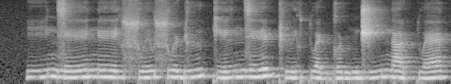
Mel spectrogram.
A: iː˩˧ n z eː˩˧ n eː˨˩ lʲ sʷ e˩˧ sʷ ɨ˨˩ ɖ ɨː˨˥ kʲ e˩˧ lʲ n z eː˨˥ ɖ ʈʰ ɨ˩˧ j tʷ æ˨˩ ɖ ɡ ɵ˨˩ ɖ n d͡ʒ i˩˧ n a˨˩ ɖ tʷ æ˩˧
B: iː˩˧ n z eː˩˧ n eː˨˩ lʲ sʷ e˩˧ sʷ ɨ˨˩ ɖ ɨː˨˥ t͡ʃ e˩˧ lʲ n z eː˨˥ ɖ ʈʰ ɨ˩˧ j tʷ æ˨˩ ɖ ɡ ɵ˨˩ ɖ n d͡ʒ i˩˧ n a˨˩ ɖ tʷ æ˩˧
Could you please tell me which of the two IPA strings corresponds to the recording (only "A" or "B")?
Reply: A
